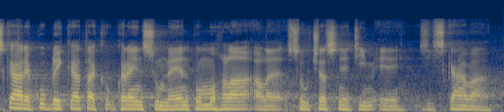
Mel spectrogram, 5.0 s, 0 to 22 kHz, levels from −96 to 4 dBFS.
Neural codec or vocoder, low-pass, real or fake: none; 10.8 kHz; real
